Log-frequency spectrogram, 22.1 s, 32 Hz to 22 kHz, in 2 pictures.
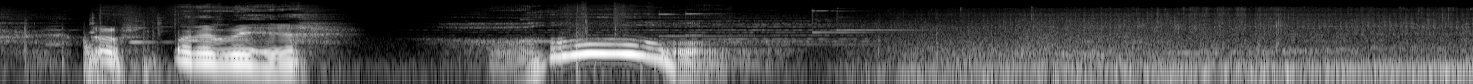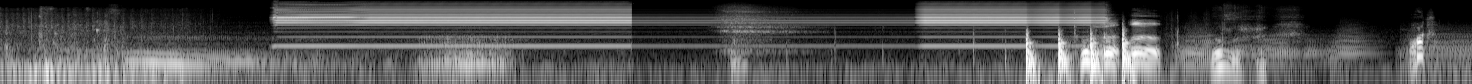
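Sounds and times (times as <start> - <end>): harsh electronic buzzer: 13.1 - 19.6.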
